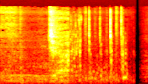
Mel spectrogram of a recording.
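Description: A man blowing out sharply through pursed lips during crunches: a hissing breath about three quarters of a second in, followed by a quick run of short clicks and rustles from his body moving on the floor cloth.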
